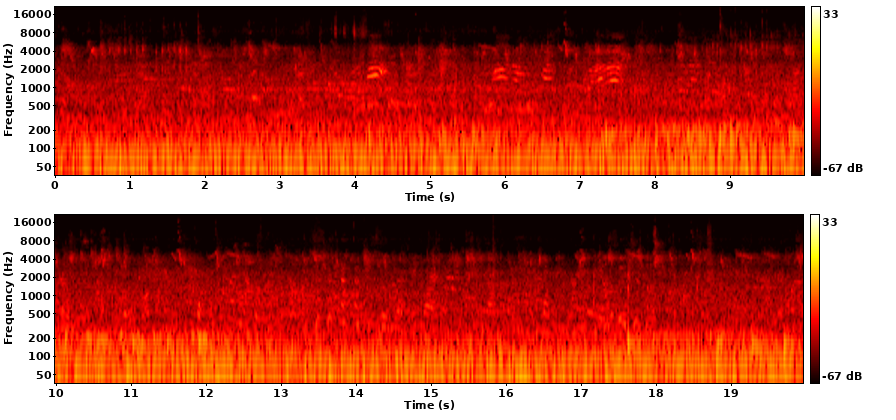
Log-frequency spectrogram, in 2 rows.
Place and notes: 中正紀念公園, Taipei City - in the Park
in the Park, birds sound
Binaural recordings, Sony PCM D100 + Soundman OKM II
